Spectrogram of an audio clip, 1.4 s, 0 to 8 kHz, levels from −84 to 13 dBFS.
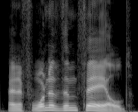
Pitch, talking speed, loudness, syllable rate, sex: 115 Hz, 260 wpm, -16 LUFS, 6.7 syllables/s, male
